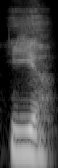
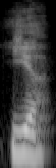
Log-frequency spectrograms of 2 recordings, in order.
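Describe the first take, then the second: First: The vowel is a weak schwa sound. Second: The same.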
